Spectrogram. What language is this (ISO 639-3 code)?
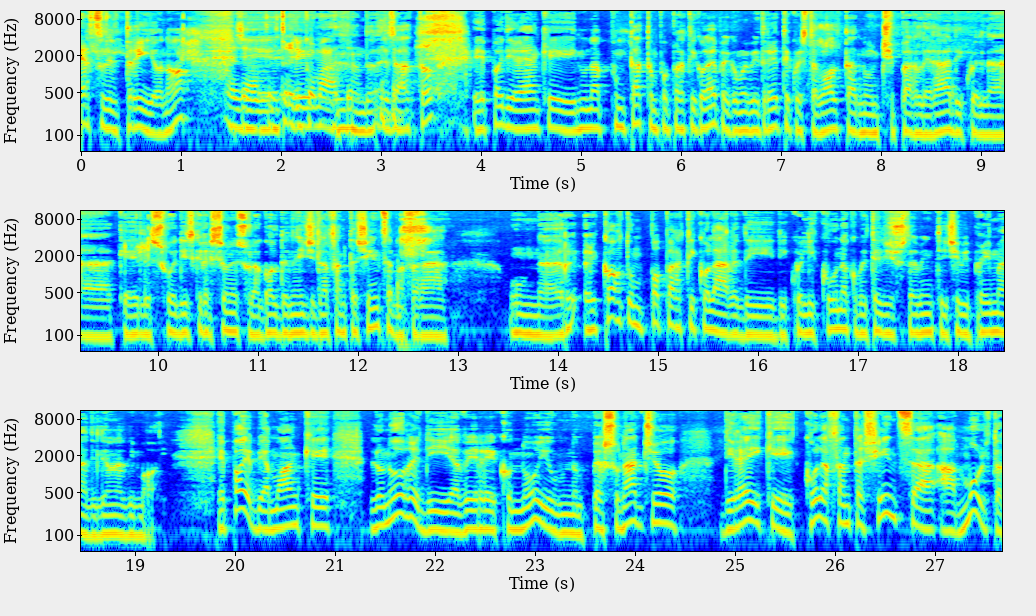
ita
